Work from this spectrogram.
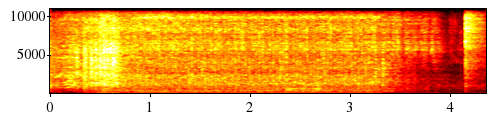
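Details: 2007 Audi A4 2.0 L diesel after starter motor replaced for a no-start caused by failed solenoid, starter spins briefly and engine catches into a steady even idle; clean healthy start.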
